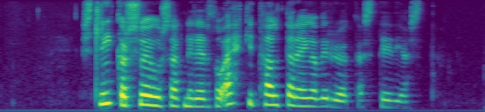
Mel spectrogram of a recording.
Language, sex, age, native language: Icelandic, female, 50-59, Icelandic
